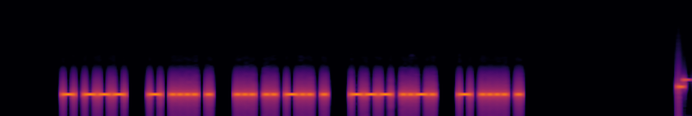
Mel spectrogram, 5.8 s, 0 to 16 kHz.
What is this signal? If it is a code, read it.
Morse code, heard as a keyed tone, about 40 wpm, 700 Hz. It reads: TO THE SIDE OF THE
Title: Sets of 5 Words 40wpm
